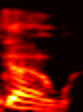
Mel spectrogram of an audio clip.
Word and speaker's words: bingo: bingo. Is that how you say it? Yes. We just say bingo.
